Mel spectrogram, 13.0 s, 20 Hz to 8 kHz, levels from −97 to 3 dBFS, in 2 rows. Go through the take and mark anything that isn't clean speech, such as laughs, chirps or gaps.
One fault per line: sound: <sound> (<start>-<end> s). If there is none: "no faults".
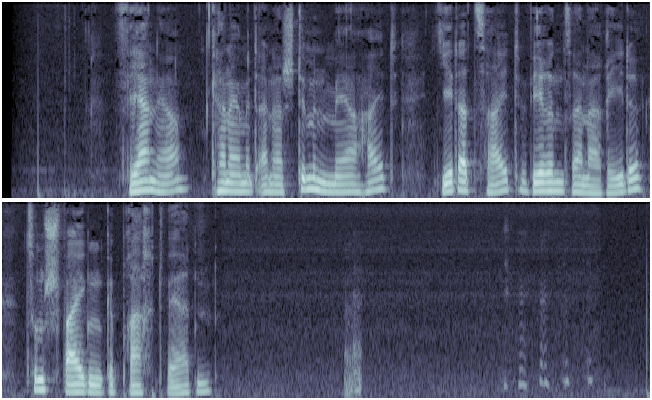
sound: laugh (9.9-10.1 s)
sound: laugh (11.5-12.4 s)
